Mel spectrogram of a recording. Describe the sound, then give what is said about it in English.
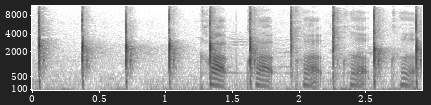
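Roughly nine sharp hand claps from a woman on a balcony clapping into the air land in a steady, even rhythm, crisp, while indistinct voices murmur underneath through the second half. “She's looking at nothing. Clapping into the air. Clapping.”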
